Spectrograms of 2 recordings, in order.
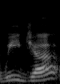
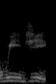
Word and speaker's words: Ouija: Is it Ouija or Ouija? Because I've heard it different ways. – It is pronounced both ways, and all through pre-production, we would pronounce it all these different ways,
